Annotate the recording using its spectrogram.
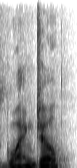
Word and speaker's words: Guangzhou: Guangzhou is Guangzhou. Chengdu, Shenzhen. Beijing's Daxing, D-A-X-I-N-G airport, P-K-X, excuse me.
